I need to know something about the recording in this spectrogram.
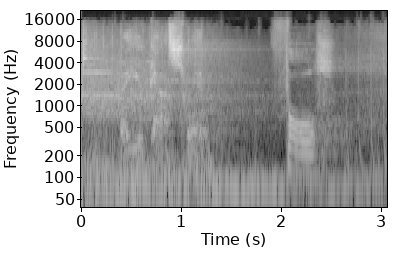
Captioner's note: bell ringing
